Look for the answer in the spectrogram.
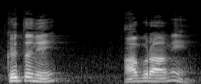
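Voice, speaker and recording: A man's voice: on the high side, moderate pace, a bit bright. A man teaching a Bible study, telling the story dramatically, acting out the characters' cries and putting questions to his listeners.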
